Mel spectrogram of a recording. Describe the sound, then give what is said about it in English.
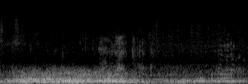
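A stomach rumbling: a low, steady, growling gurgle that holds for a couple of seconds and eases slightly toward the end, heard alone. “Tell me that was your stomach. Shh. I'm sure it was just thunder from underground.”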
